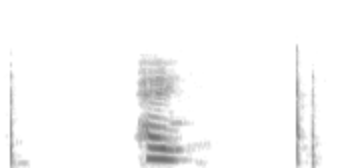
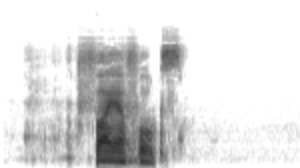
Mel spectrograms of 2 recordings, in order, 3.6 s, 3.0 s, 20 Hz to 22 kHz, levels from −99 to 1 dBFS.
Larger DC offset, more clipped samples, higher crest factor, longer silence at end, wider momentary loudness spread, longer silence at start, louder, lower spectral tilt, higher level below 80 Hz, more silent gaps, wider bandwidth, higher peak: neither; neither; about the same, 24 dB vs 22 dB; second, 0.4 s vs 1.2 s; first, 18 LU vs 14 LU; second, 0.1 s vs 0.65 s; second, -49 LUFS vs -21 LUFS; about the same, -2.5 dB/octave vs -3.5 dB/octave; second, under -90 dBFS vs -72 dBFS; first, 0.33-1.33 s, 2.19-2.94 s vs none; second, 7.2 kHz vs 9.4 kHz; second, -28 dBFS vs -2 dBFS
